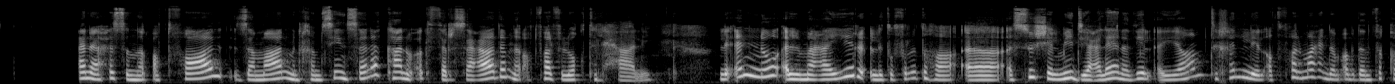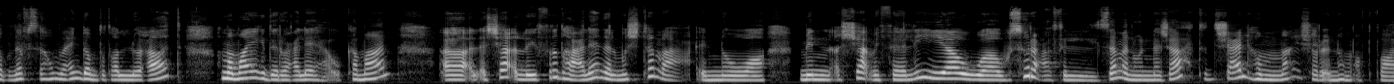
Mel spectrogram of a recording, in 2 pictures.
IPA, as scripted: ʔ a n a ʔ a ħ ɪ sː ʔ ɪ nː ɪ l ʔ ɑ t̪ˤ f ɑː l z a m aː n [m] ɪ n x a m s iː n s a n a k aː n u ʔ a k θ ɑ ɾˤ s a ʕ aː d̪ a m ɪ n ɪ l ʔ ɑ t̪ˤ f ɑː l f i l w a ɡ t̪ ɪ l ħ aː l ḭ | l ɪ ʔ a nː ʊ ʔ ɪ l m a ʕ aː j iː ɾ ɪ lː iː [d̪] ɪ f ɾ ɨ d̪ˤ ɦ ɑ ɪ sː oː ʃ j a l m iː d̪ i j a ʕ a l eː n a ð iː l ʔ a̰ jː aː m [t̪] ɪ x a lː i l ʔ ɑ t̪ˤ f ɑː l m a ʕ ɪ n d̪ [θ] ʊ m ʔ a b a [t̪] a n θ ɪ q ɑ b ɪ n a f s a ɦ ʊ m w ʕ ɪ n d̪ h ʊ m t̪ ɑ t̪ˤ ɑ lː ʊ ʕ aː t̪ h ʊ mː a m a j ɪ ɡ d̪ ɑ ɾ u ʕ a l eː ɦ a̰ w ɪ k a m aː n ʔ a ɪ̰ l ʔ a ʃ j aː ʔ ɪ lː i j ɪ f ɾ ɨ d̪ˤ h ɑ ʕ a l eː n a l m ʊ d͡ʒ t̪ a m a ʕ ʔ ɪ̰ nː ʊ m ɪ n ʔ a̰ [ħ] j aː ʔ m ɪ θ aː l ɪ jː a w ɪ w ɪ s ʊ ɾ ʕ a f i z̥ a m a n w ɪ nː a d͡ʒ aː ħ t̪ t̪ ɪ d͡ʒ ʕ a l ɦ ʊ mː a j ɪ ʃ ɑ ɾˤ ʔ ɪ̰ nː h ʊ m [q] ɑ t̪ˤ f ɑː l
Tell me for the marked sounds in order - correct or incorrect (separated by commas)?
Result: correct, incorrect, correct, incorrect, incorrect, incorrect, incorrect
